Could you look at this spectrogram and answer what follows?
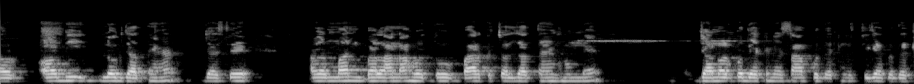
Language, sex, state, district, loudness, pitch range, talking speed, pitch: Hindi, male, Bihar, East Champaran, -17 LUFS, 155-165 Hz, 175 wpm, 160 Hz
